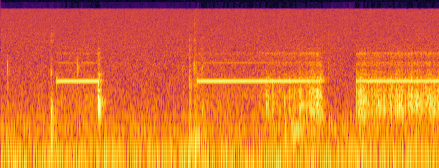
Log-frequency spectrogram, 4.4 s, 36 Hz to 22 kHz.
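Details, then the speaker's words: Commtron CB40F CB27/81 UK FM CB radio (Maxon built, December 1981): signal-generator test tone comes through harsh and buzzy with extra overtones and dropouts; distorted receive audio from misalignment. "he is quite correct it doesn't sound right when you actually have a signal on it"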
